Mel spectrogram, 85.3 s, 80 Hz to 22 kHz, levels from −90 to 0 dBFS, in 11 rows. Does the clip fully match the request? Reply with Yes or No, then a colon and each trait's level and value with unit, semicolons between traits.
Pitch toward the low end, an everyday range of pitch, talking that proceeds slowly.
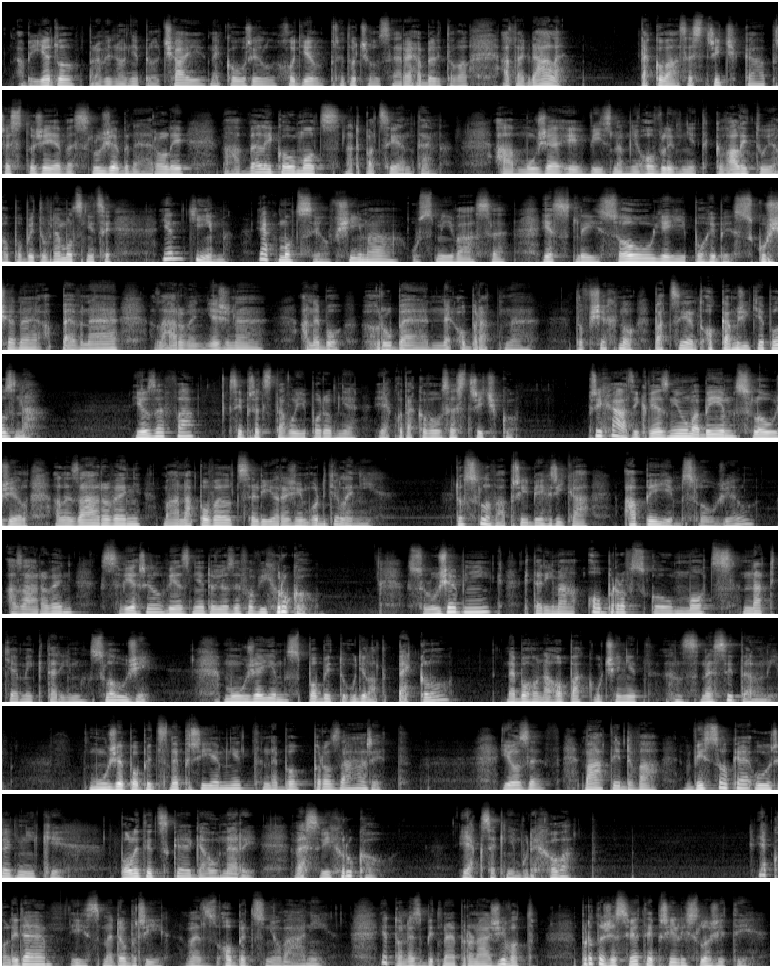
Yes: low, 120 Hz; average, 4.4 semitones; slow, 110 wpm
